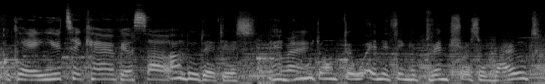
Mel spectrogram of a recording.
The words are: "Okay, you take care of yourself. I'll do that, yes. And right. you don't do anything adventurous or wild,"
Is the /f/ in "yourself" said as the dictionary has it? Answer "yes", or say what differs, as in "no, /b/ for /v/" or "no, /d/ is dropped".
no, /f/ is dropped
